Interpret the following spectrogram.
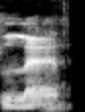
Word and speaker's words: lead: lead into gold and that's lead when it's the metal it's lead yeah when it's uh yeah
